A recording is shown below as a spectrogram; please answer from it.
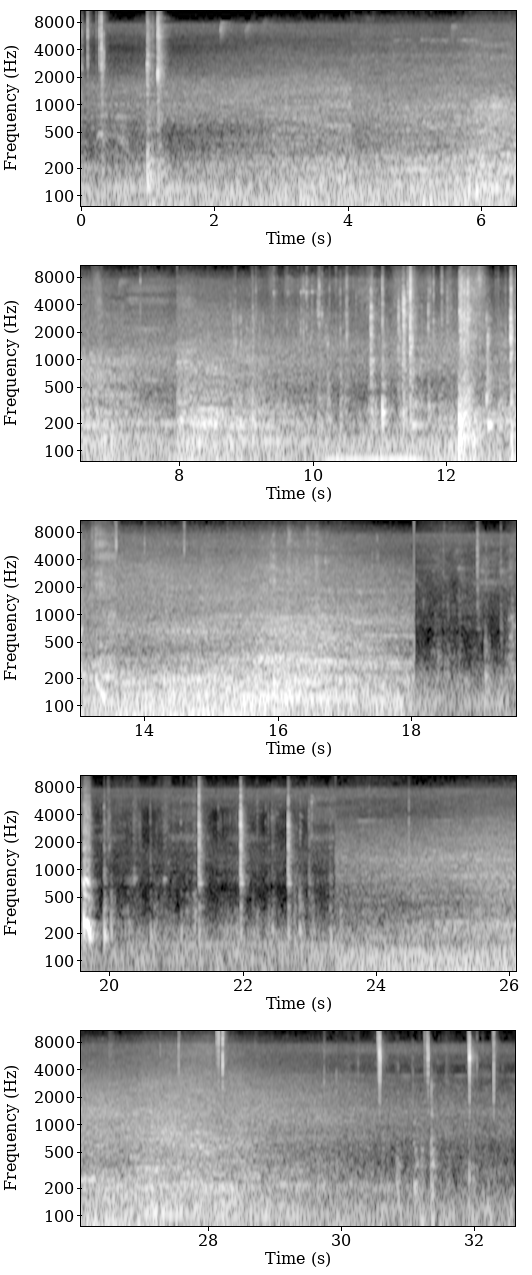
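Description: Scattered taps and clicks of hands handling the plastic body of a pedal tractor while decals are pressed on. Under them is a low background rumble that swells and fades and drops away suddenly about two-thirds of the way through.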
